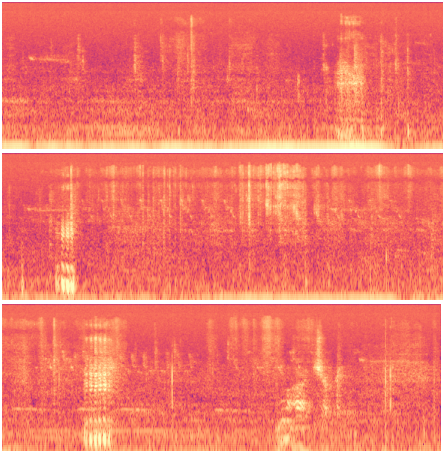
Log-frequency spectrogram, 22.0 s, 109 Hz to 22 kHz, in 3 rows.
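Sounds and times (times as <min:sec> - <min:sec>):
faint low hum: 0:00.0 - 0:22.0
sheep bleating: 0:08.2 - 0:08.7, 0:16.1 - 0:16.7.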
